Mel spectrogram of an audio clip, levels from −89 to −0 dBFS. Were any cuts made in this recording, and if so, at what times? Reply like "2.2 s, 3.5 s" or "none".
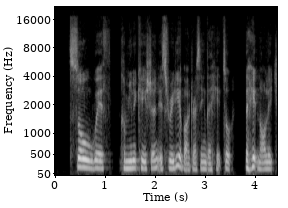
3.3 s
